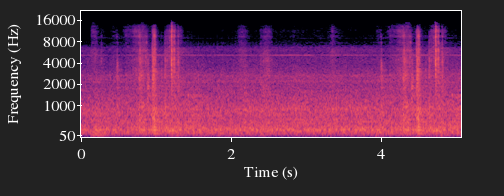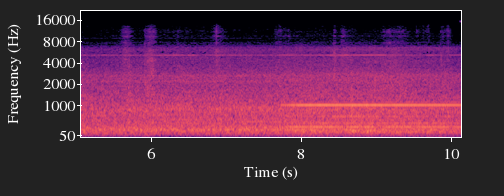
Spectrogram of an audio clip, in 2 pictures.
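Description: Steady workshop background noise with a few light clicks and knocks from cladding parts being handled on a large diesel engine that is stopped for dismantling. A steady hum of two tones comes in near the end.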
